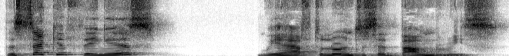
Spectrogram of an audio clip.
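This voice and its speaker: A woman coach whose first language is Dutch, teaching a self-help masterclass in an unhurried, reflective way and often checking in with "right?". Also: on the high side, big pitch swings, a little mellow.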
